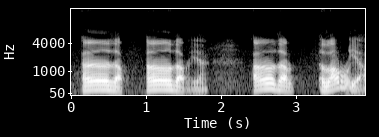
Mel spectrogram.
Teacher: Nun sukun bertemu dzal ikhfa. Disamarkan lalu didengungkan.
